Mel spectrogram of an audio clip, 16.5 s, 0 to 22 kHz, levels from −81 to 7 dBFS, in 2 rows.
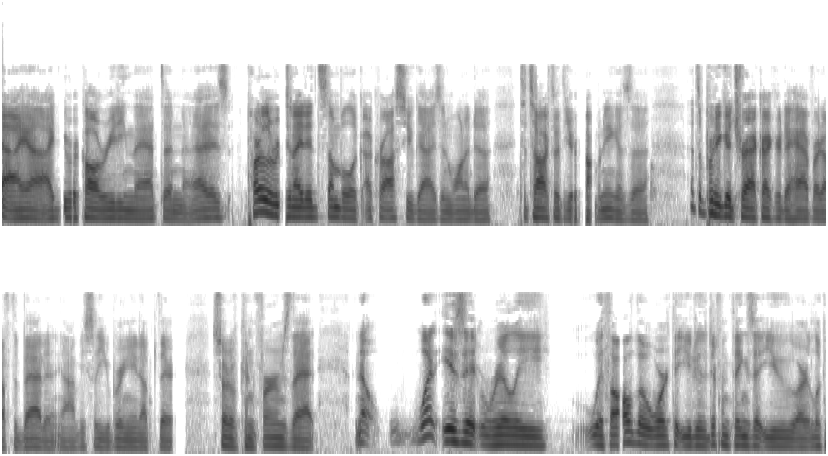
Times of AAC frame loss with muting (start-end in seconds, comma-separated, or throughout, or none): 0.56-0.81, 2.75-2.85, 5.69-5.95, 9.92-10.08, 14.39-14.46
